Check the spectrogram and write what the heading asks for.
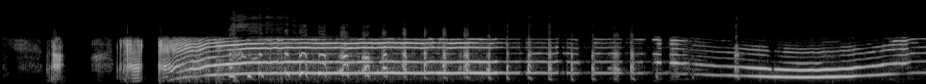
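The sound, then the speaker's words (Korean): After a few short vocal bursts, a voice holds a long, steady wailing tone that slowly dips and rises in pitch, imitating the civil defense air-raid siren that sounds at the start of a civil defense drill, with faint clicks and breaks running through it. “민박이 어떤 소리 말씀, 말씀, 말씀하시는 민, 민, 민방위 처음에 사이렌 울리기”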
